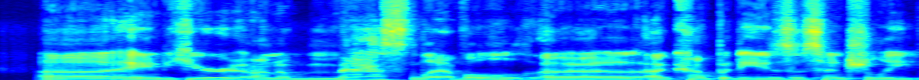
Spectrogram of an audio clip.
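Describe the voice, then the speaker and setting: There is audible room echo. A man's voice sits fairly high. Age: 60s. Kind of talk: panel discussion. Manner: halting.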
